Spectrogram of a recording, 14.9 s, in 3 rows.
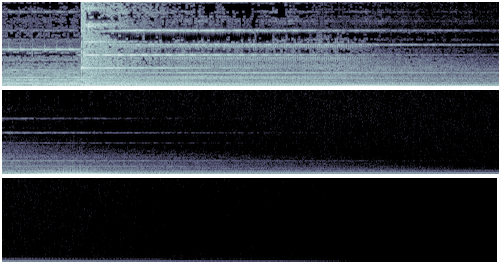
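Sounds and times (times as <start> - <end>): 
tense music loop: 0.0 - 7.6.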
